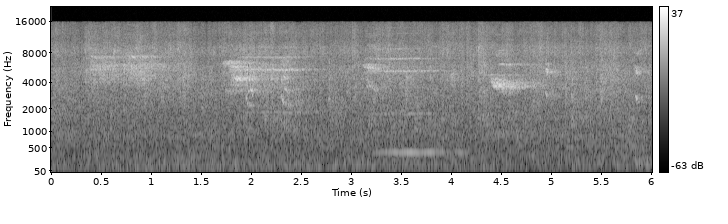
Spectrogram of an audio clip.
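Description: Small birds chirping in short, high calls about once a second, over a steady background hiss. A brief low hum sounds a little past the middle.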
